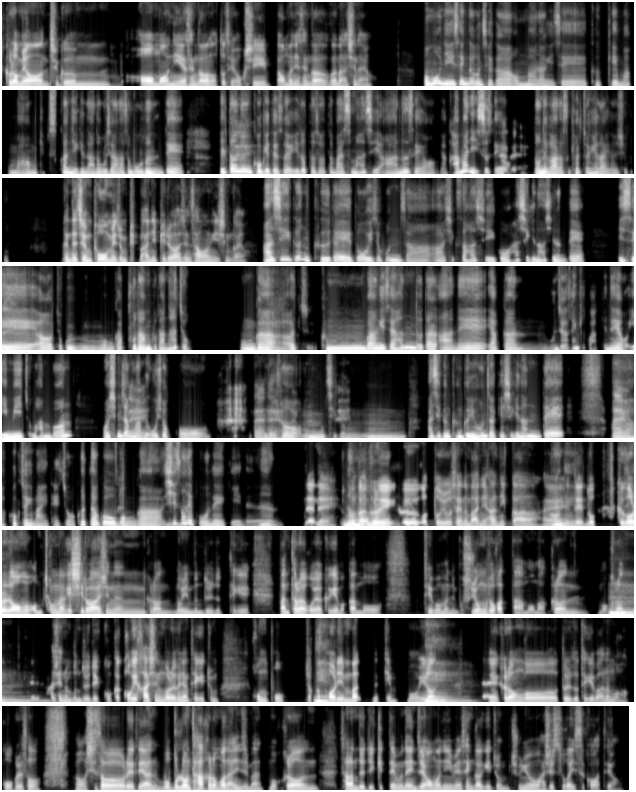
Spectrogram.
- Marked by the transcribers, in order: other background noise; unintelligible speech
- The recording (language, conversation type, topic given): Korean, advice, 부모님의 건강이 악화되면서 돌봄과 의사결정 권한을 두고 가족 간에 갈등이 있는데, 어떻게 해결하면 좋을까요?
